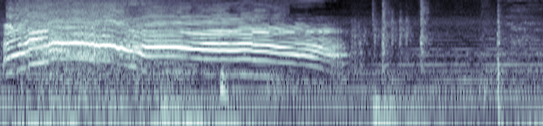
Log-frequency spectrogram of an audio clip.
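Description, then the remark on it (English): A loud, high-pitched voiced scream of pain from the character Moloch as he is bitten in the crotch, strained and wavering for about two seconds before cutting off, followed by a few faint clicks and rustles. “Chomps down through this dick, and Moloch screams this high-pitched scream of pain.”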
